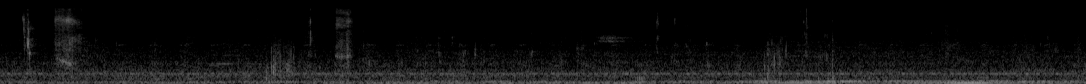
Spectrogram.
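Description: Close-up biting and chewing of watermelon: a few crisp crunches in the first few seconds, then quieter, sparser chewing sounds. A faint steady hum sits underneath, and a low rumble swells near the end.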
